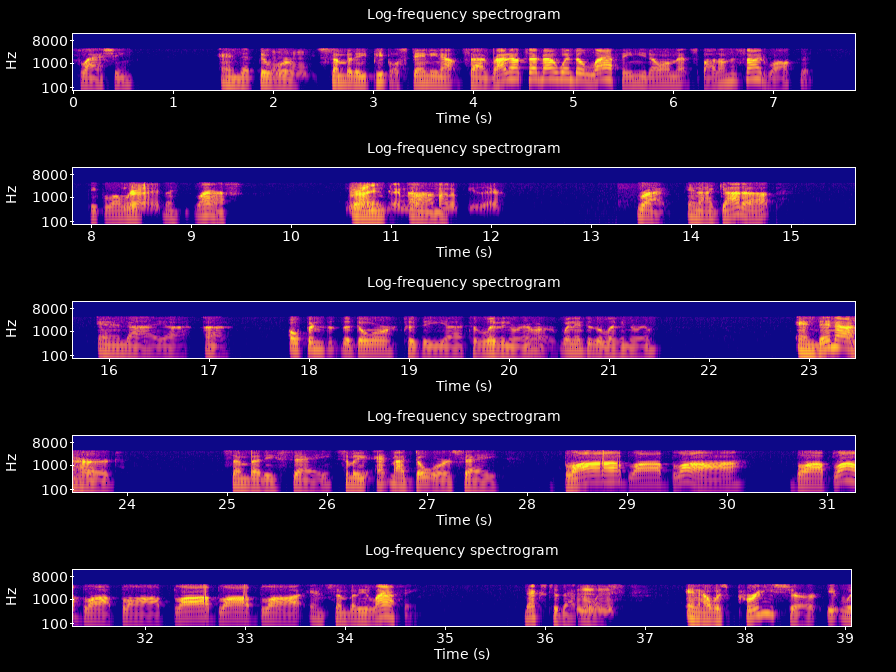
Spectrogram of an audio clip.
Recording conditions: phone line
